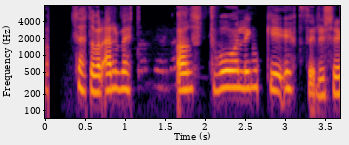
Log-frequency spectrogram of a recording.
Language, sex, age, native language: Icelandic, female, 13, Icelandic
